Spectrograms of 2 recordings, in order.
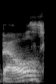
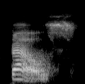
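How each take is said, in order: First: Bells asked with a rising tune; puzzled question. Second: Said in the usual way. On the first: Retold or imitated. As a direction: query it in disbelief. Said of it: "I was like". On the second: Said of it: "All of a sudden I started hearing".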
